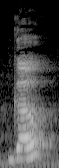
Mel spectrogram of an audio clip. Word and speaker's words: goat: Goat, goat. O for the long sound. That's my first vowel. My second vowel is silent, so I slashed it.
